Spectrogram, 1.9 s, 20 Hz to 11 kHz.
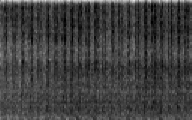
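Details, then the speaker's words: Carbureted older Honda Supra X125 idling with busy metallic cam chain clatter, still noisy after tensioner adjustment, which is already at its limit; slack timing chain. "Ternyata suaranya masih berisik ya. Padahal ini sudah saya setel ya."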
